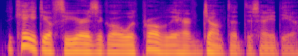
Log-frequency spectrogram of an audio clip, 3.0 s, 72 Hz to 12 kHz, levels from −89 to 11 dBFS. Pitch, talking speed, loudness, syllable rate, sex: 105 Hz, 260 wpm, -18 LUFS, 6.7 syllables/s, male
